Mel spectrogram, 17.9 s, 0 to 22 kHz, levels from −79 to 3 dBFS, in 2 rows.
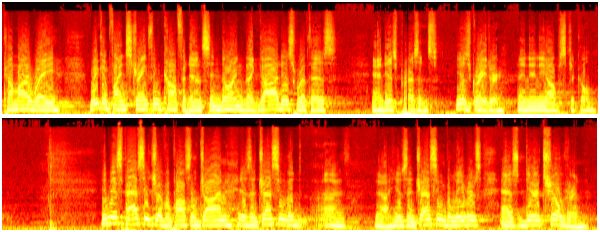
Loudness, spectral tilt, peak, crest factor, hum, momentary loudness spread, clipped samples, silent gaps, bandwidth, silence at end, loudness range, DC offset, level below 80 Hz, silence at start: -8 LUFS; -5 dB/octave; 0 dBFS; 8 dB; none; 9 LU; under 0.1%; none; over 20 kHz; 0 s; 3 LU; under 0.1%; -22 dBFS; 0 s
